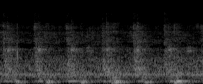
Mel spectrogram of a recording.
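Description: A machine running with a steady rhythmic clatter, about six or seven beats a second, over a low hum.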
